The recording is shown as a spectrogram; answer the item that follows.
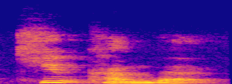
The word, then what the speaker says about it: cucumber: means that you need to learn the correct pronunciation now this becomes Q they see this there u q you get that cucumber cucumber cucumber the next you have in your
